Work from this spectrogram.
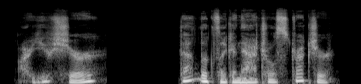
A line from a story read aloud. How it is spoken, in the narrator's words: Cyrus whispered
